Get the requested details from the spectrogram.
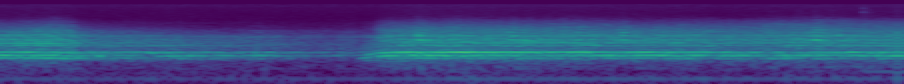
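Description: A loud steam train whistle blows with a hissy, breathy tone, eases off for about a second, then blasts again and holds steady over a low rumble.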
